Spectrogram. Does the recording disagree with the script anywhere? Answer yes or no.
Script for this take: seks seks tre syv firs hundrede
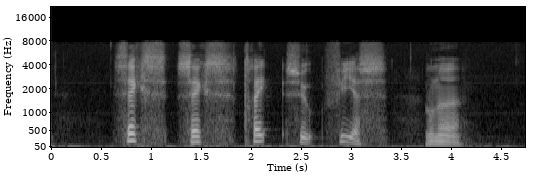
no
